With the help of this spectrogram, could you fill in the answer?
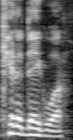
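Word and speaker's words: Canandaigua: end of warning summary it's called kenua okay that's how you pronounce it I was wondering how you pronounce that Town's name so if you live in kedua in New York you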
